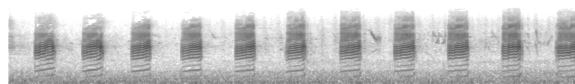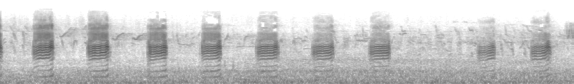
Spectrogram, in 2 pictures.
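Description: A Gadwall gives a steady run of nasal, reedy quacks, about two per second, evenly spaced and tapering slightly toward the end, over faint background hiss.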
